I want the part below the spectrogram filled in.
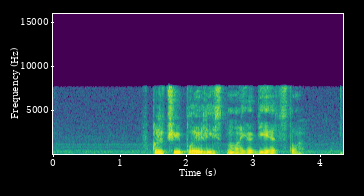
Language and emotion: Russian, sad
